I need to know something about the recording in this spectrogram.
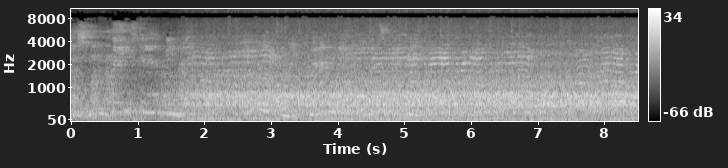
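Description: A train rumbles and screeches as it pulls away.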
